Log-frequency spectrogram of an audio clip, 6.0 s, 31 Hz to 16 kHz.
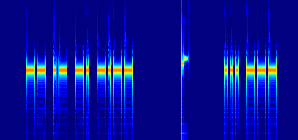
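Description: Morse code beeps at one steady mid pitch, sent at 22 words per minute in a drill of the top 100 words, keyed in quick dots and dashes across two bursts separated by a pause, with a single sharp click in the gap. No one speaks.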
